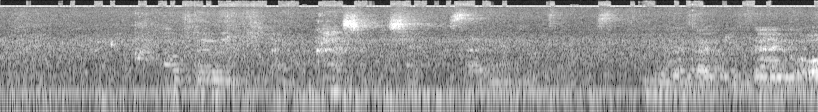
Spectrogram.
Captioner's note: speaking Japanes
